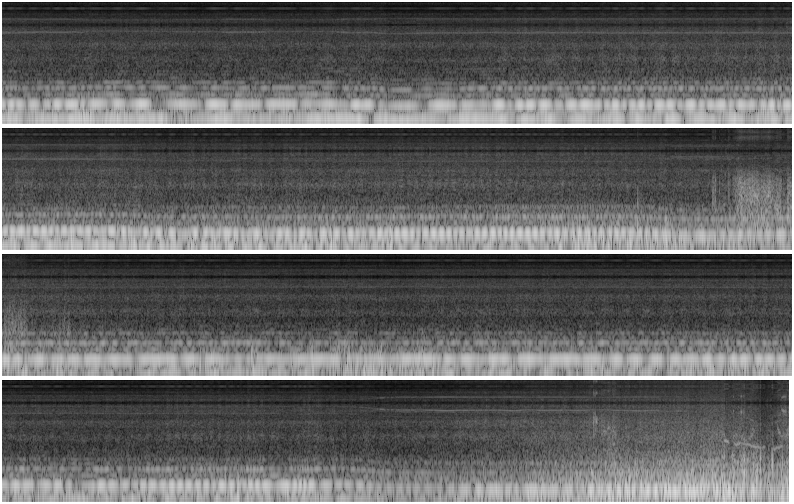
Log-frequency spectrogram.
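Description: Tricopter's electric motors and propellers droning steadily as heard from its onboard camera. The pitch steps down slightly a few times as the throttle eases, most noticeably near the end, and a brief rush of noise cuts through about halfway.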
